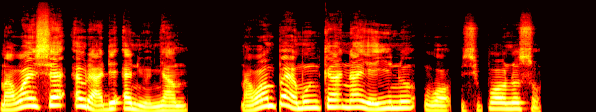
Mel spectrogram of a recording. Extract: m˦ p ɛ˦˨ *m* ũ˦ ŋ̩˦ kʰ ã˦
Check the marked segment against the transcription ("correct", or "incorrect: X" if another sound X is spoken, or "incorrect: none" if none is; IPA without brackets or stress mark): correct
